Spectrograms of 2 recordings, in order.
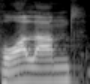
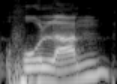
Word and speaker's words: Haaland: Nämlich nicht Haaland, nicht Horland. Ähm, die, es gäbe auch noch die Alternative, Holan zu sagen.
